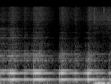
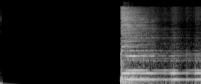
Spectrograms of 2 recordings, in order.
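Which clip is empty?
The second.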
